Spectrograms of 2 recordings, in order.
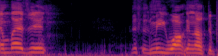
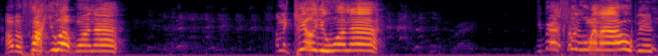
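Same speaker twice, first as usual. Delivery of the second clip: shouted, higher threats; hammed-up threatening yell; mock heckler scream; 7 semitones higher, 14 dB louder than usual. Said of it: "scream wild shit out at me".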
